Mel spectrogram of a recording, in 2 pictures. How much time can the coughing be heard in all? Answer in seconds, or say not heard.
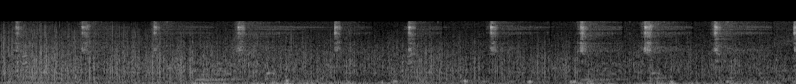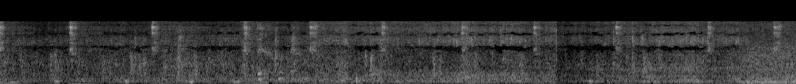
2 s.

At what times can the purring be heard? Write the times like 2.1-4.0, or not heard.
not heard.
